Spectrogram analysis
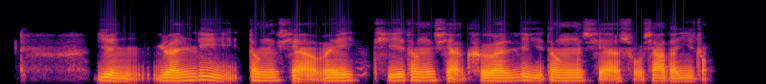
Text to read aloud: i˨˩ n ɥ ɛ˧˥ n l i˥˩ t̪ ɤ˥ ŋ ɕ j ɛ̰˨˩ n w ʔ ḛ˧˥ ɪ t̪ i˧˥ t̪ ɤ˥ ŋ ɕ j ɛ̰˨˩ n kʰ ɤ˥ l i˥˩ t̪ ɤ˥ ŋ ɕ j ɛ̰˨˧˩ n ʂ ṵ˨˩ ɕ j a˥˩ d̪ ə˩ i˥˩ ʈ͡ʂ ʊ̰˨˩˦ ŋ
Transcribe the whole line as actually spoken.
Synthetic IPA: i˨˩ n ɥ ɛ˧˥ n l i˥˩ t̪ ɤ˥ ŋ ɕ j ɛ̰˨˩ n w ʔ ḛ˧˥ ɪ t̪ʰ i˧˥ t̪ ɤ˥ ŋ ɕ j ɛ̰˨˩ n kʰ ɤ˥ l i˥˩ t̪ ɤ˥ ŋ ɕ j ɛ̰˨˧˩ n ʂ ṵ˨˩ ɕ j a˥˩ d̪ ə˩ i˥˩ ʈ͡ʂ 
